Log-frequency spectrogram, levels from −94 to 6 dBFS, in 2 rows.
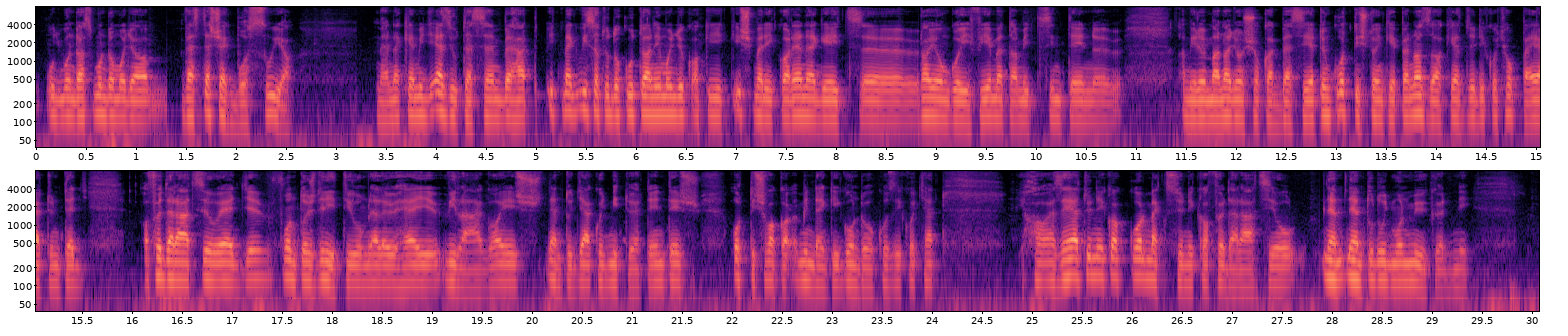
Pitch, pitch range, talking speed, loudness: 115 Hz, 110-125 Hz, 150 wpm, -27 LUFS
